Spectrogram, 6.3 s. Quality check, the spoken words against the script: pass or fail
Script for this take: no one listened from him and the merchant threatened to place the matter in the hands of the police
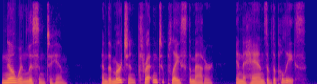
fail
